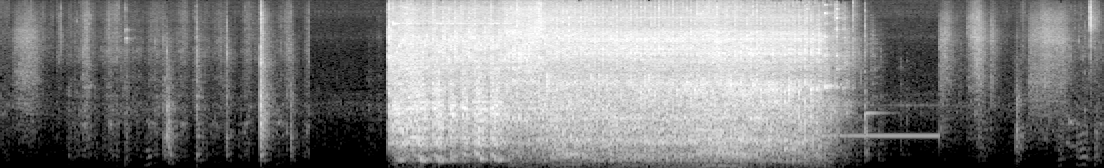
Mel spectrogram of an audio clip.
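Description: Citroën Berlingo's diesel engine cranking on the starter for about four seconds without firing, then stopping; a short electronic beep follows. It is a no-start that the owner traces to air in the fuel system.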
